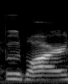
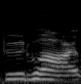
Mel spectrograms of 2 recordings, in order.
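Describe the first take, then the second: First: The word is said with a plain American accent. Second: The word is said with a fancy French-style accent. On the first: "I say a boudoir. ... I keep it very American" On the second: "my mom goes boudoir, like super fancy"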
